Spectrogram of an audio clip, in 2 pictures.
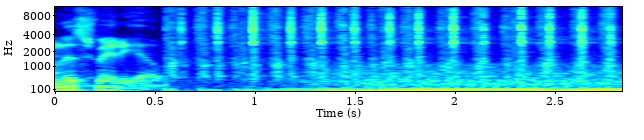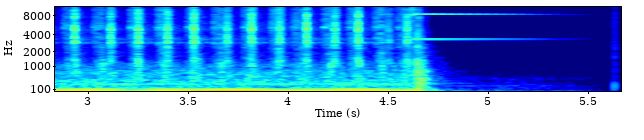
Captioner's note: intense Typewriter Sound Effect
